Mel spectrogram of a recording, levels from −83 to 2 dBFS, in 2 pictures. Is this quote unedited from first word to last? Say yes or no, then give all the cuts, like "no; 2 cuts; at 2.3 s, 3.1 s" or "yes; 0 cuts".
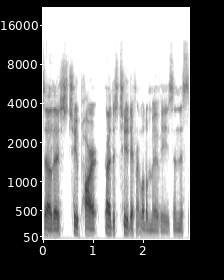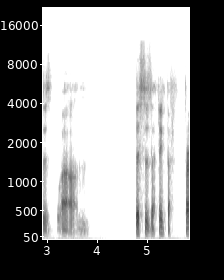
no; 1 cut; at 3.2 s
